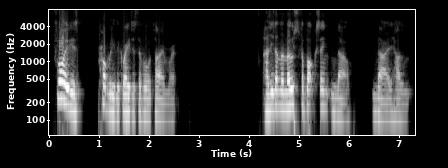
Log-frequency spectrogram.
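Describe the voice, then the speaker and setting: A man's voice: medium pitch, darkish tone. A young British man with a cold and a slightly nasal voice, giving a casual, rambling boxing opinion vlog. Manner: rambling, frequent restarts and ums. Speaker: boxing vlogger.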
